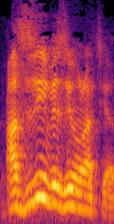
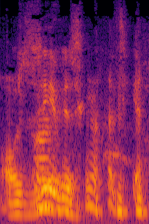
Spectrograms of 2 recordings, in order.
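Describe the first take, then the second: First: The first word begins with an 'a' vowel. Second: The first word begins with an 'o' vowel. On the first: The speaker calls it wrong. "תגיד לו לא" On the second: The speaker calls it right.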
